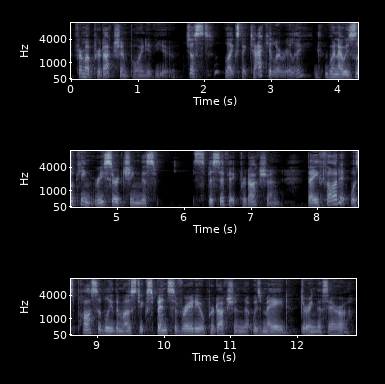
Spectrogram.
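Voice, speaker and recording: A woman with a low voice talks casually as co-host of a review show. Her delivery is thoughtful and conversational, with a light teasing touch. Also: moderate pace.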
